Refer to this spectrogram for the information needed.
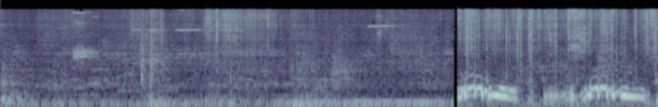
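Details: Pigeon courtship, a male calling a female: several seconds of background noise and faint murmurs, then two loud, throaty rolling coo phrases near the end, each wavering down in pitch.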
